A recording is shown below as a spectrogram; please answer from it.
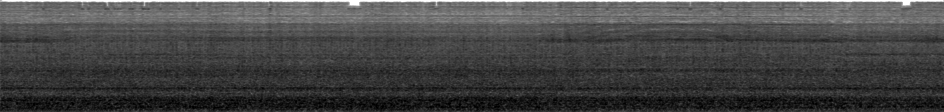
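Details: AMC Jeep engine after carburetor work (shaft cleaned, crosshatched, choke issue), running after heavy pumping, possibly flooded: even, steady idle with no misses, knocks or surging, smooth at a settled speed; normal idle.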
